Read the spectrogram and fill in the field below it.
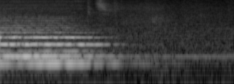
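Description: A mixed choir sings a held chord in an echoing hall.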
